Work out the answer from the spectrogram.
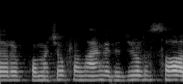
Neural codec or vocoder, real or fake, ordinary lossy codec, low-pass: vocoder, 44.1 kHz, 128 mel bands every 512 samples, BigVGAN v2; fake; Opus, 32 kbps; 7.2 kHz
